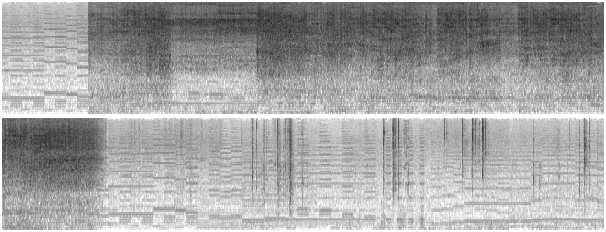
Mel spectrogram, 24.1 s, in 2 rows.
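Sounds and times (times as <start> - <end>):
toy train whirring and rattling: 1.7 - 14.7.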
